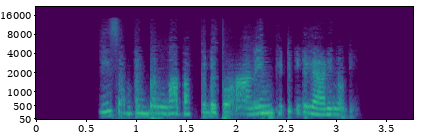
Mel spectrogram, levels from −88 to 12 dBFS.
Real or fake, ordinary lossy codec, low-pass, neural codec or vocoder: fake; AAC, 48 kbps; 14.4 kHz; codec, 44.1 kHz, 0.9 kbps, DAC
